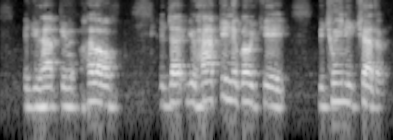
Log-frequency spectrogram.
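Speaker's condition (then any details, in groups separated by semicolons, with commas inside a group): Cerebral palsy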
